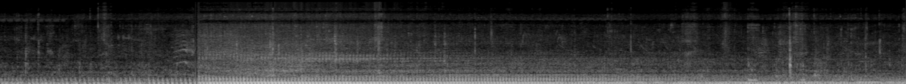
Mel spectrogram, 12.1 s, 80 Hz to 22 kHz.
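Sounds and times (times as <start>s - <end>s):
engine humming: 0.0s - 12.0s.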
